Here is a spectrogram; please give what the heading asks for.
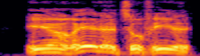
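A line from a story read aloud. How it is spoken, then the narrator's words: Growl. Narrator (German): knurrte er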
